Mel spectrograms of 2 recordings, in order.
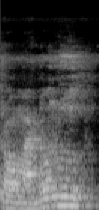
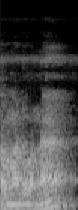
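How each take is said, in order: First: The word ends with an 'i' vowel. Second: The word ends with an 'a' vowel. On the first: The speaker calls it right. "begitu membacanya, harus Ramadoni" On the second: The speaker calls it wrong. "ada yang dibaca Ramadona"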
